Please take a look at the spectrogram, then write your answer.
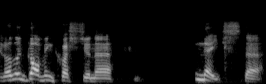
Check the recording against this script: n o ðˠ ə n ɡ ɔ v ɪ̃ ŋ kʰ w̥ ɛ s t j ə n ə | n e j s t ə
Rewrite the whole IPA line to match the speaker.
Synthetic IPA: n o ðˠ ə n ɡ ɔ v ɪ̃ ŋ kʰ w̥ ɛ s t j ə n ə | n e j s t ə

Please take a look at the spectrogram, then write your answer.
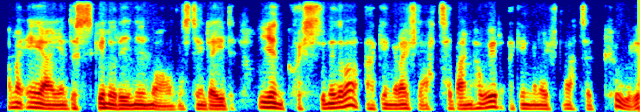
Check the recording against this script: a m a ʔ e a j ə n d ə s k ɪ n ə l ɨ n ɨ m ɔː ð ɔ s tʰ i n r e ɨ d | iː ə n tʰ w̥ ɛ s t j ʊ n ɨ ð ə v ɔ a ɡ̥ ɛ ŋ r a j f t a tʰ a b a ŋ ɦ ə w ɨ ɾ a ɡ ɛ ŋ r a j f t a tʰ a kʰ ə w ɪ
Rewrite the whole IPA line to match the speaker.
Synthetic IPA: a m a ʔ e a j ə n d ə s k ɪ n ə ɾ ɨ n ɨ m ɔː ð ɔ s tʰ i n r e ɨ d | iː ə n kʰ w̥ ɛ s t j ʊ n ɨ ð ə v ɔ a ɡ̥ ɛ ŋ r a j f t a tʰ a b a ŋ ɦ ə w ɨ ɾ a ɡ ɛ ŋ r a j f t a tʰ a kʰ ə w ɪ

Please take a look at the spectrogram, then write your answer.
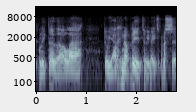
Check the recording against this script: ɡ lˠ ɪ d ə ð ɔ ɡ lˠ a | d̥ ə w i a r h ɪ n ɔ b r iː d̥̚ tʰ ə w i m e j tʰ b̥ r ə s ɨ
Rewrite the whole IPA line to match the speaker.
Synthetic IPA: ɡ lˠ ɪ d ə ð ɔ lˠ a | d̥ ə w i a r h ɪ n ɔ b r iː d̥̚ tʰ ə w i n e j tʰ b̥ r ə s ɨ

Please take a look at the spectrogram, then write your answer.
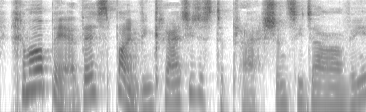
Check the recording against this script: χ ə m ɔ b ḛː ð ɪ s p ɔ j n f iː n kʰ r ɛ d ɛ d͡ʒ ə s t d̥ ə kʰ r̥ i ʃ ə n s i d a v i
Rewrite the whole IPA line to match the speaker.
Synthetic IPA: χ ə m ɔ b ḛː ð ɪ s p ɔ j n v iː n kʰ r ɛ d i d͡ʒ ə s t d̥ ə pʰ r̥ ɛ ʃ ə n s i d a v i

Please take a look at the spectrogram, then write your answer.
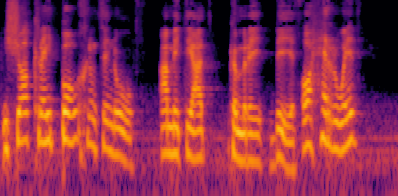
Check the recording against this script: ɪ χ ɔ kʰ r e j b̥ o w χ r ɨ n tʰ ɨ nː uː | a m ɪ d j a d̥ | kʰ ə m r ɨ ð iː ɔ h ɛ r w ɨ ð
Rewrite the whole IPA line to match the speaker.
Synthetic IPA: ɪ ʃ ɔ kʰ r e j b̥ o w χ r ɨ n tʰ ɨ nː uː | a m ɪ d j a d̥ | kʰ ə m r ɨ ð iː ɔ h ɛ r w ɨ ð

